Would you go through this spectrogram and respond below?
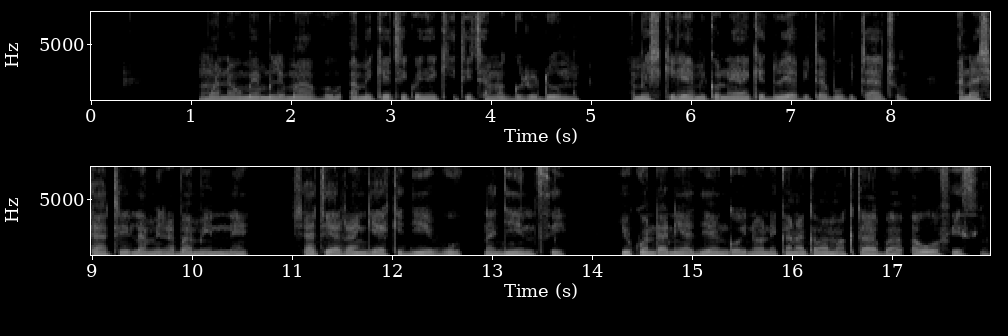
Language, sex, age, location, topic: Swahili, male, 18-24, Kisii, education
